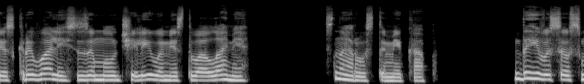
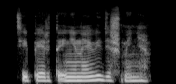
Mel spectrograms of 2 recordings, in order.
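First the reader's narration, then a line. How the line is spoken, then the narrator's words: Quiet question. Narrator (Russian): тихо спросил Сувей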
